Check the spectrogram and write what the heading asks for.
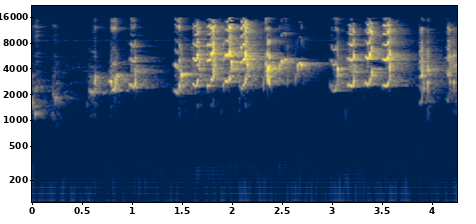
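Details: Long-tailed shrike singing an energetic tutor song filled with rapid burst phrases: high, dense trills and chattering notes pour out quickly, including a long sliding whistle, over faint low background hum.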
